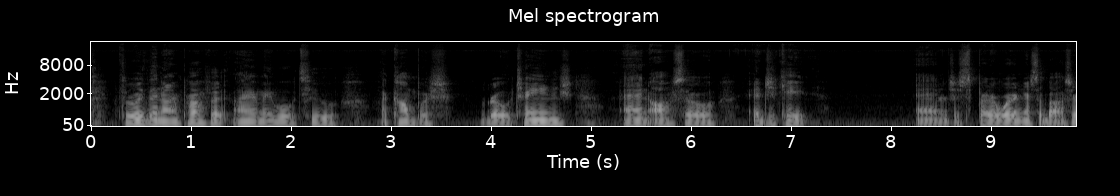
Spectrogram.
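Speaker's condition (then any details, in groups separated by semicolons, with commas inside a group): Cerebral palsy; quadriplegic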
